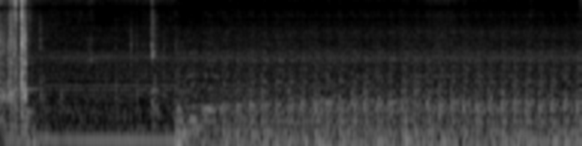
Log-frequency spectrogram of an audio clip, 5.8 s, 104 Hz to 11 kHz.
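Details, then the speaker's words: High-mileage Volvo XC70 P2 2.5T petrol, cold morning start: the starter cranks a long while before the engine catches, then settles to an even idle; the repair fixed the engine light and misfire but not the long crank; cause not found. "Yeah, as you saw it, well, it hasn't fixed it. At least not the rough starting because in the morning, as you saw, it is still starting very poorly."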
